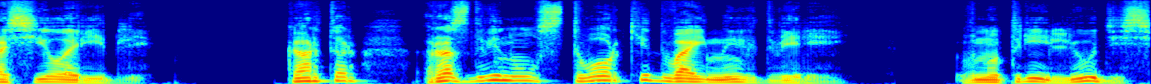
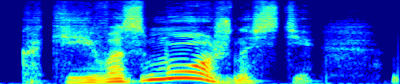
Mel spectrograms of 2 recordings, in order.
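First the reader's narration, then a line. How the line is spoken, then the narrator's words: Exclamation. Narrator (Russian): воскликнула мисс Паркли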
